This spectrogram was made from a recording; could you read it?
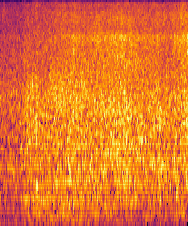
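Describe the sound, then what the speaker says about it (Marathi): A big ocean wave crashes onto rocky shore, a loud broad wash of surf rushing in after a brief moment and roaring steadily to the end, with wind noise and no voices. "पुन्हा मोठी लाट किनाऱ्याच्या खडकावर आदळली."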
